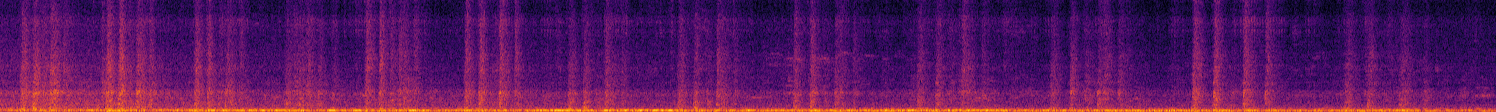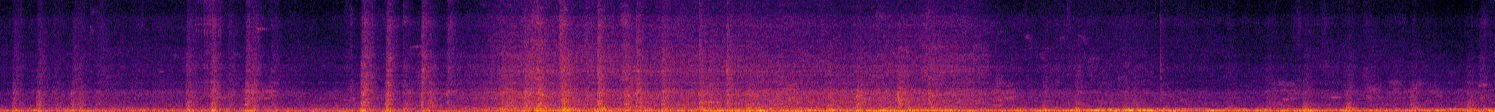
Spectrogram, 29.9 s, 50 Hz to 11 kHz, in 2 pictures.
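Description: Inside a Class 150 Sprinter diesel multiple unit on the move: a steady, loud diesel drone with scattered clicks from the wheels over the rail. The drone eases off about halfway through and builds again about two-thirds in.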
